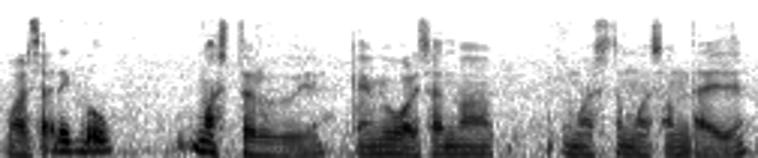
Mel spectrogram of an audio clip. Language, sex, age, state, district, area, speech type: Gujarati, male, 18-30, Gujarat, Aravalli, urban, spontaneous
